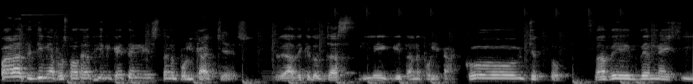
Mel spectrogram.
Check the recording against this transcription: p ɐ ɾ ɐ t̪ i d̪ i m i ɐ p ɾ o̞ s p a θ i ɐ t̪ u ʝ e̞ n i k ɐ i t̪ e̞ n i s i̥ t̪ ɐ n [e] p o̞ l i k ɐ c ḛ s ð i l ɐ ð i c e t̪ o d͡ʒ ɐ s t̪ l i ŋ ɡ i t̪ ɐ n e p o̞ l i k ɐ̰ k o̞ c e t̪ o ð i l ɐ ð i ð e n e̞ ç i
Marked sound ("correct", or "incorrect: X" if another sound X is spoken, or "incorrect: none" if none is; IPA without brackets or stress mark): correct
